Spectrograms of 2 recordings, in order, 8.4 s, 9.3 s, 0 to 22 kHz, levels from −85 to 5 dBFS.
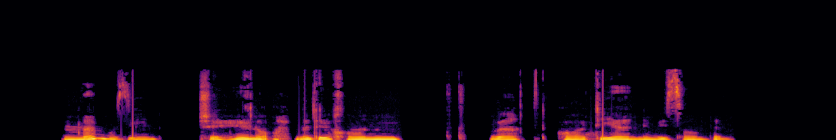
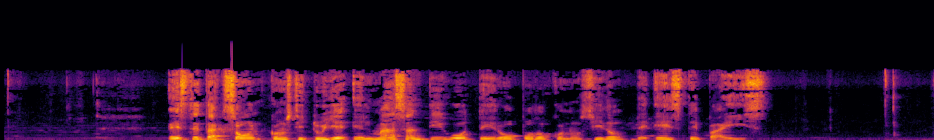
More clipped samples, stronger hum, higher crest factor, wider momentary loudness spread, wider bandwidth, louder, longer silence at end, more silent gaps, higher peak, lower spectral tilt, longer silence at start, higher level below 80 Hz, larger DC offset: neither; neither; about the same, 14 dB vs 18 dB; about the same, 11 LU vs 13 LU; about the same, 11.5 kHz vs 12.5 kHz; first, -13 LUFS vs -16 LUFS; first, 1.05 s vs 0.45 s; first, 1.62-1.98 s, 4.03-4.45 s, 4.52-4.57 s, 4.66-4.89 s, 5.27-5.32 s, 5.47-5.57 s vs none; about the same, 0 dBFS vs 0 dBFS; first, -8 dB/octave vs -3.5 dB/octave; second, 0.65 s vs 1.7 s; about the same, -52 dBFS vs -52 dBFS; neither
